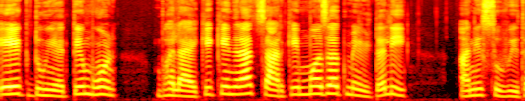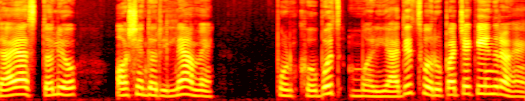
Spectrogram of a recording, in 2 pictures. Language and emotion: Goan Konkani, sad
